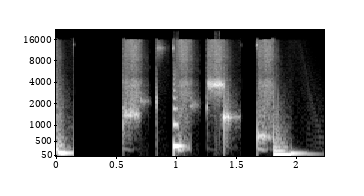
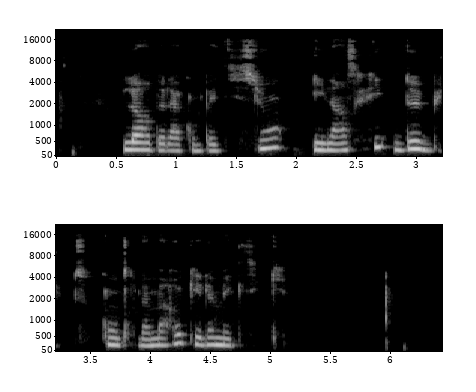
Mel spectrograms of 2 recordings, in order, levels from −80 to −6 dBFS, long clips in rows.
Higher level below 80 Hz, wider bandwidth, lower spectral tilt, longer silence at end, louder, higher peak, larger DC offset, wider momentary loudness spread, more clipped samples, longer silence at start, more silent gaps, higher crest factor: first, -14 dBFS vs -80 dBFS; about the same, 17 kHz vs 16.5 kHz; about the same, -5 dB/octave vs -4.5 dB/octave; second, 0.1 s vs 0.45 s; first, -11 LUFS vs -31 LUFS; first, 0 dBFS vs -14 dBFS; neither; second, 10 LU vs 16 LU; first, 3% vs under 0.1%; second, 0 s vs 0.55 s; first, 0.15-0.55 s, 1.54-1.66 s vs none; second, 10 dB vs 18 dB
